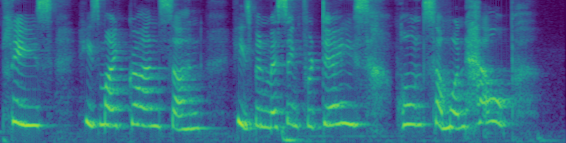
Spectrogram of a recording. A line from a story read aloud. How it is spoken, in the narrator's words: an elderly elven woman sobbing into a raggedy shawl, desperately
